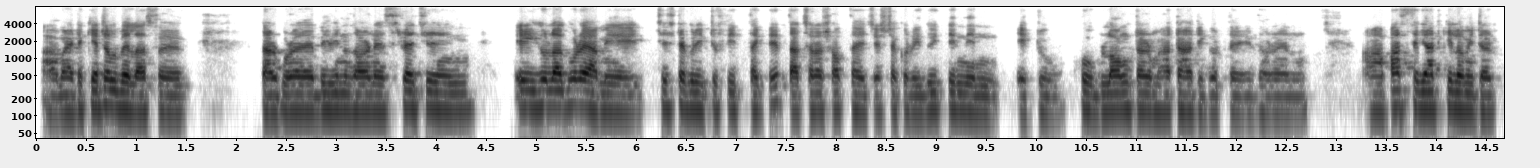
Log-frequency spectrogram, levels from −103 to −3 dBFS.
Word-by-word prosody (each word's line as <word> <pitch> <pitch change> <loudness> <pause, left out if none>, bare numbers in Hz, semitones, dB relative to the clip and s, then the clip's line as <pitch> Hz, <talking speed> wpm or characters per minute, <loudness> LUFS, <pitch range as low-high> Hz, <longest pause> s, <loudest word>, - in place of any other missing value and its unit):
আমার 115 +2 -1
একটা - - -3
Kettle 140 +1 +5
bell 125 - +8
আছে। 115 - -5 1.0
তারপরে 120 +1 +3 0.2
বিভিন্ন 125 0 -2
ধরনের 120 0 +2
স্ট্রেচিং, 135 -1 +1 0.8
এইগুলা 140 +1 +5
করে 145 -1 +7
আমি 120 0 -3 0.5
চেষ্টা 135 0 -1
করি 130 -1 -1
একটু 130 - -9
ফিট 125 -2 -7
থাকতে। 120 0 -2 0.2
তাছাড়া 125 +1 +2
সপ্তাহে 125 -2 -2
চেষ্টা 115 0 -5
করি 115 - -5
২-৩ 125 0 -5
দিন 115 -1 -1 0.4
একটু 110 +2 -12 0.3
খুব 125 -3 -1 0.2
লং 125 0 +5
টার্ম 120 -1 +1
হাঁটাহাঁটি 120 -1 -1
করতে, 115 -1 -6
এই 110 - -14
ধরেন 110 0 -7 0.8
আ - - -6 0.2
৫ 140 0 +4
থেকে 135 - +1
৮ 130 - -10
কিলোমিটার। 125 -4 +2
125 Hz, 145 wpm, -23 LUFS, 115-130 Hz, 1.0 s, bell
